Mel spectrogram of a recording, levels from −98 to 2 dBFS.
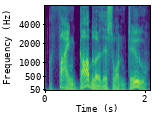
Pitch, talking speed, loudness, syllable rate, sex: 105 Hz, 170 wpm, -18 LUFS, 4.3 syllables/s, male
